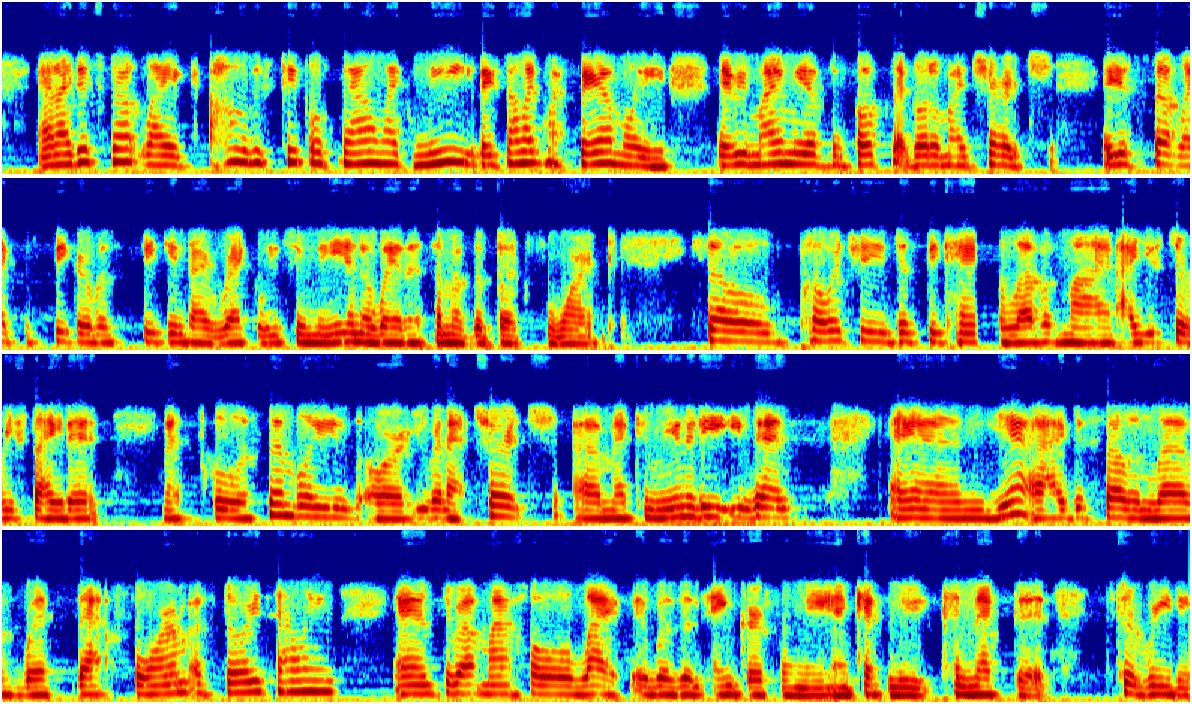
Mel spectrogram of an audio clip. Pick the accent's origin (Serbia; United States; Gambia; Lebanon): United States; Portland, Oregon; now in New York, United States; I grew up in Portland, Oregon, but I had lived in Harlem for years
